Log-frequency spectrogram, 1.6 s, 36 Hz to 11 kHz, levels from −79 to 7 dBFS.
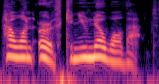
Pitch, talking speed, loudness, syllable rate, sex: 200 Hz, 300 wpm, -13 LUFS, 5.6 syllables/s, female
